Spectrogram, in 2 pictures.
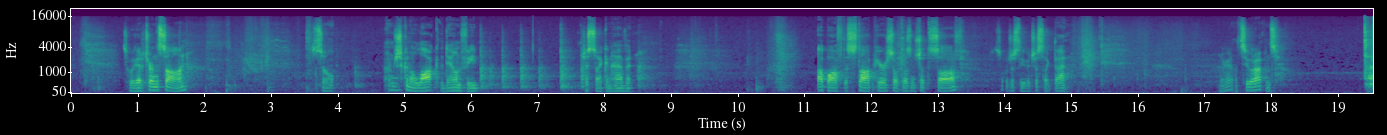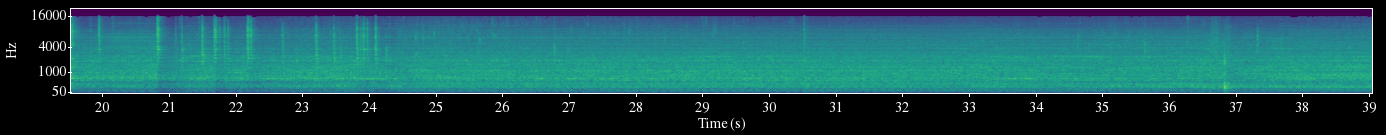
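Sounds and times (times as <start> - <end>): bandsaw running: 19.4 - 39.0.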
